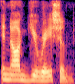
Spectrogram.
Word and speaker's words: inauguration: I noticed was so annoying the word is pronounced inauguration there's no other pronunciation for it it's inaug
